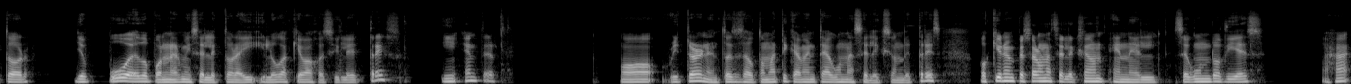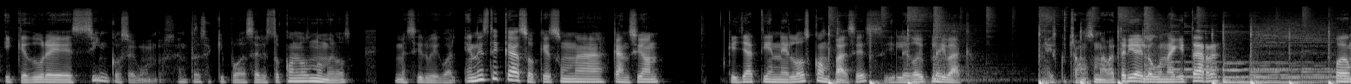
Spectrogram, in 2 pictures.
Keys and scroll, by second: 4.0 typing, 5.0 Return, 10.5-11.4 typing, 12.5 Return, 15.1 5, 15.4 Return, 20.5 Return, 21.7 space.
